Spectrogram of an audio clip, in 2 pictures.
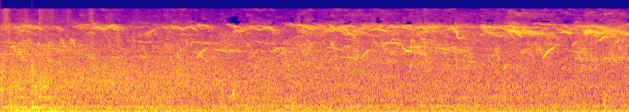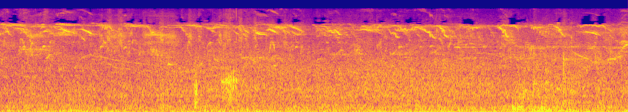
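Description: Small songbirds chirping busily: many quick, high, falling chirps overlapping, over a steady low rumble.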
